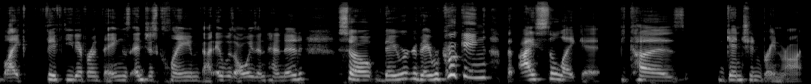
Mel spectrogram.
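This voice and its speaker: A young woman with a mid-range voice rambles casually through an opinionated review of a game's story. She's slangy and sarcastic, with animated, exaggerated emphasis.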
